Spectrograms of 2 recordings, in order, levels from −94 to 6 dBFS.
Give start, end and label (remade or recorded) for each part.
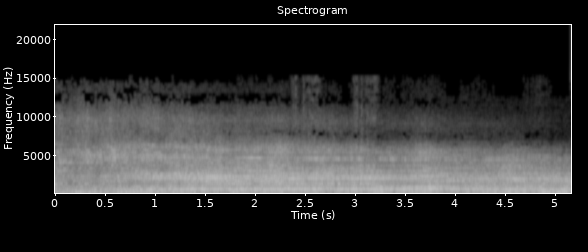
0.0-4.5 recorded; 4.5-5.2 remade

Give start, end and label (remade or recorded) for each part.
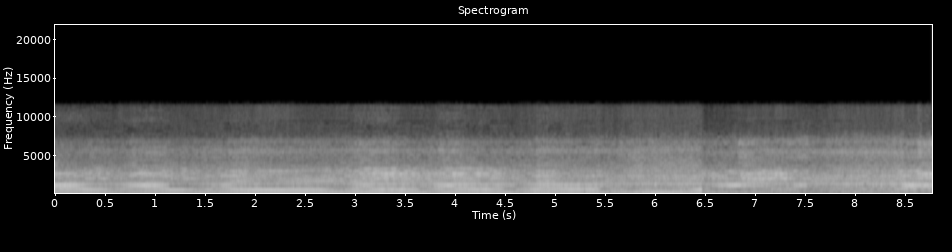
0.0-1.6 recorded; 1.6-2.9 remade; 2.9-4.6 recorded; 4.6-7.2 remade; 7.2-7.7 recorded; 7.7-8.8 remade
